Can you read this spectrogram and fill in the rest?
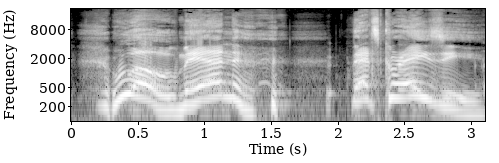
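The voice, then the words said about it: Laid-back surfer voice like Shaggy. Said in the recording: “I wanted to act like I was a 14-year-old surfer kid ... you talk like Shaggy”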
